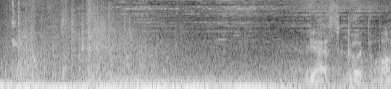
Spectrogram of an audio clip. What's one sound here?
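A heavy metal door swings open.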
